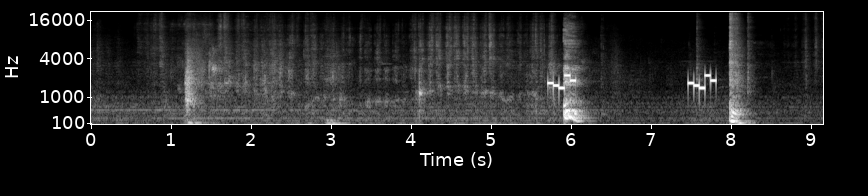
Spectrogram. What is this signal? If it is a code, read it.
Five-tone selective call (ZVEI), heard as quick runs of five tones, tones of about 70 ms, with the noise of a restroom. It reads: 65497 65497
